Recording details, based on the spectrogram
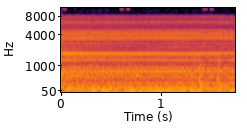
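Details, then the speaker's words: Creality CR-10 S5 with a swapped replacement power supply set to 110 V, at first power-up: steady constant hum with a thin unwavering whine from the supply's cooling fan spinning normally. "that's what it was you hear that fan whining"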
